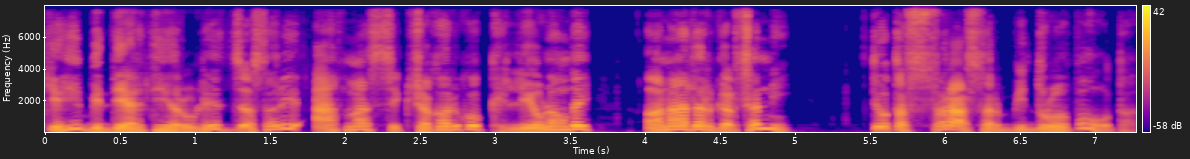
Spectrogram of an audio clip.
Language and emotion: Nepali, disgusted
